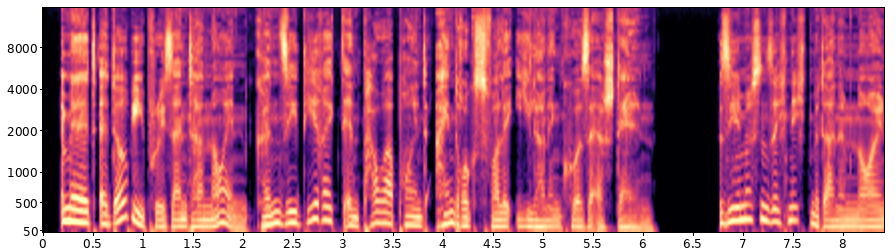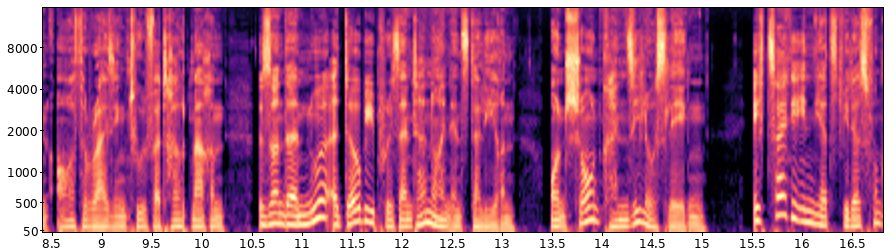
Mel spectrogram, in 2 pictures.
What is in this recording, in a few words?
Presenter; Adobe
